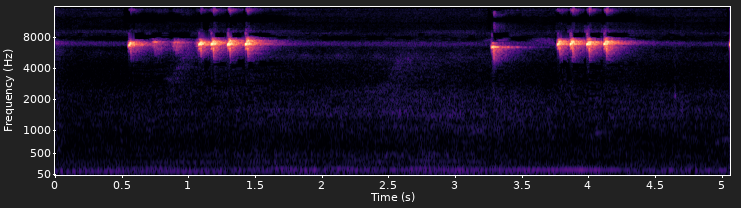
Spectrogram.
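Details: Champion blue-crowned hanging parrot singing in the "nagih hutang" style: short clusters of three to five piercing, very high ticks, separated by pauses, with a constant low background hum.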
